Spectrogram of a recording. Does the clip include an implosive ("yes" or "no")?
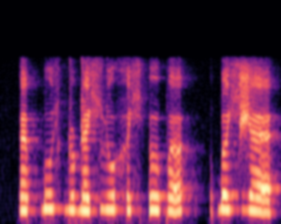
yes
